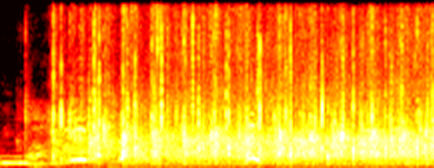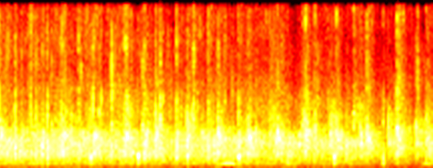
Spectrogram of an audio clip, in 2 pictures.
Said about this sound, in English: So are you glad I'm leaving? I don't understand what's the applause for. I'm kidding.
